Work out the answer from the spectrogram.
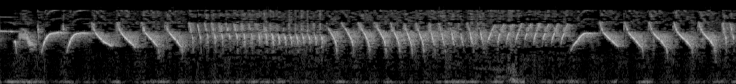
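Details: Domestic canary in full song, used as a tutor for young canaries: rapid repeated rising-and-falling whistled sweeps alternating with fast buzzy trills, continuous and bright, with a faint low hum beneath.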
